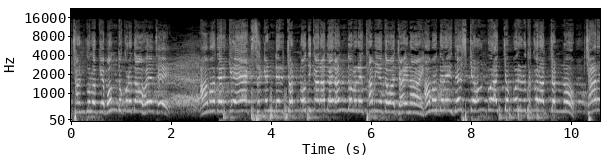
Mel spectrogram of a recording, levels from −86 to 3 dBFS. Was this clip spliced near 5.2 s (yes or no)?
no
